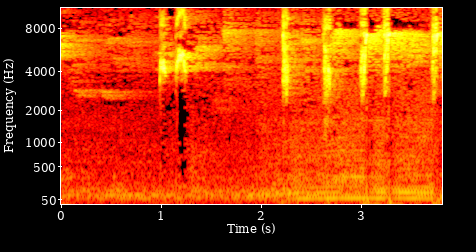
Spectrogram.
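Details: Konin bird, or ashy tailorbird, singing actively in the morning: sharp, very high chirps in short bursts, spaced irregularly, over a steady high insect-like hum.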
